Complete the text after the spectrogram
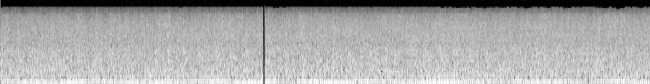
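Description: A combine harvester engine drones steadily at low speed.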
